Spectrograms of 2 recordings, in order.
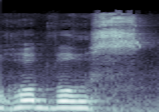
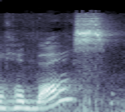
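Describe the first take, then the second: First: Robôs with a closed, inward ô, drawn out; closed vowel. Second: Robós with an open ó, pitched up; wrong open vowel. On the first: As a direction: round the last O of robôs inward. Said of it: "Mais pra dentro". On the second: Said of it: "Eu falo robós ou robôs". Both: Shown as a demonstration.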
